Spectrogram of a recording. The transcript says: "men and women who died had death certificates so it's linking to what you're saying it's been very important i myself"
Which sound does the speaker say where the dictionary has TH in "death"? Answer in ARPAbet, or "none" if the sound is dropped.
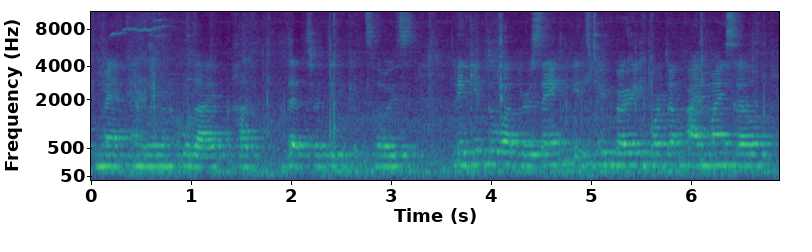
T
